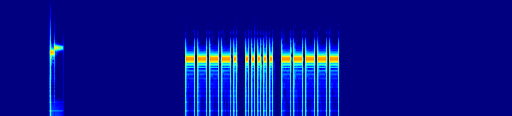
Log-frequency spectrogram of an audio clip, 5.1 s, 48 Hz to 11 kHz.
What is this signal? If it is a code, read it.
Morse code, heard as a keyed tone, about 40 wpm, 700 Hz. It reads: 950
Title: Numbers - 3-Digit 40wpm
